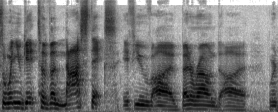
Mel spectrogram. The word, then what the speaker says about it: Gnostics: So they were called Gnostics. And when you write it, there's a G in front of that. That's because it comes from gnosis.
